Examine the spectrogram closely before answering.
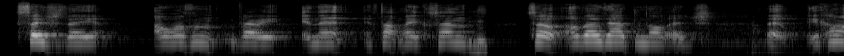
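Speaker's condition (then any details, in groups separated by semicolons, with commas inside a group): Acquired brain injury; car accident; could not talk for nearly two years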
